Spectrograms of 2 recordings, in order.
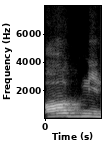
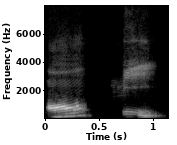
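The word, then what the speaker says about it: ogni: ওকে, যেরকম এখানে দেখুন উদাহরণটা অগ্নি, অগ্নি, এটা কিন্তু অগ্নি না, এই জি এর উচ্চারণ আর থাকবে না, ওকে, এর উচ্চারণ থাকবে না, এটার উচ্চারণ হয়েছে অনি, মানে এখানে নাকে একটু বেজে আসবে অনি, ওকে, আর এখানে কিন্তু নর্মাল উচ্চারণ হয়েছে নন না।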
